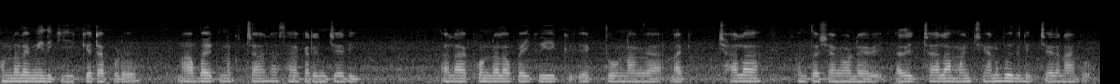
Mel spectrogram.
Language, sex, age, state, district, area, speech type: Telugu, male, 18-30, Andhra Pradesh, Kurnool, rural, spontaneous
